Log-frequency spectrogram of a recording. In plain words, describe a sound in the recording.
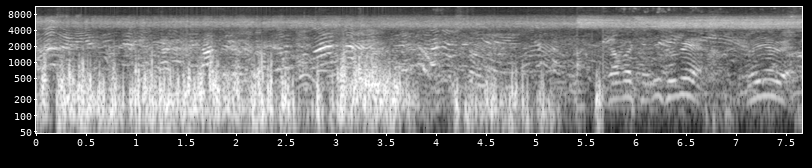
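A crowd of men and women talks loudly all around.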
